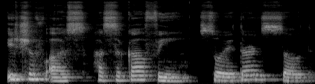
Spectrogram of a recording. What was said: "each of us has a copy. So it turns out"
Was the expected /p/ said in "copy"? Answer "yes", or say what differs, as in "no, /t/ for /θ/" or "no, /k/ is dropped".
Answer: no, /f/ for /p/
